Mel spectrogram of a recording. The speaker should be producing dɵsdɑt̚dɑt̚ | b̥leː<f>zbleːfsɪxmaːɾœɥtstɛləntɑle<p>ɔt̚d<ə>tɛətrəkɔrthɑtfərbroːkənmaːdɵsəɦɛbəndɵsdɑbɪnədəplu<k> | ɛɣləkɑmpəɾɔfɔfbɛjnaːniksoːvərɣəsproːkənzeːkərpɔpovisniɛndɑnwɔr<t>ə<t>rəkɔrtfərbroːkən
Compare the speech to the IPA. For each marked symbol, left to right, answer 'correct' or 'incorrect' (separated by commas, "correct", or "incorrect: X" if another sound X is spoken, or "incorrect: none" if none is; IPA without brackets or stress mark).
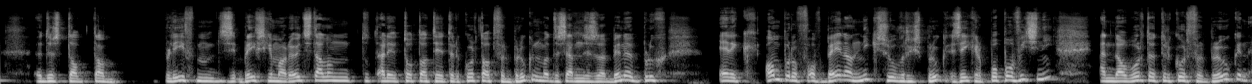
correct, incorrect: t, incorrect: ɑ, incorrect: x, correct, correct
